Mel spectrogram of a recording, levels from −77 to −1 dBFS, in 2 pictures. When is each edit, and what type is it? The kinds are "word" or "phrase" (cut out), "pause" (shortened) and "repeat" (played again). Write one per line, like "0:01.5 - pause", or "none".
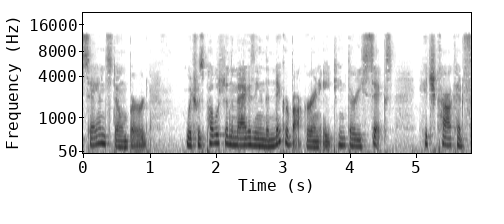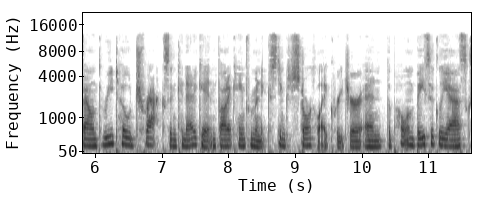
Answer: none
